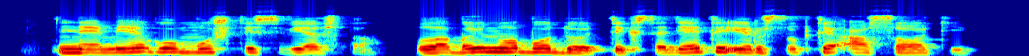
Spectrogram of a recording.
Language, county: Lithuanian, Vilnius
